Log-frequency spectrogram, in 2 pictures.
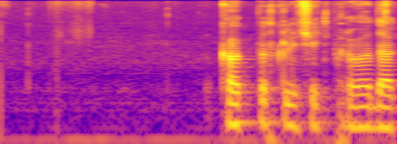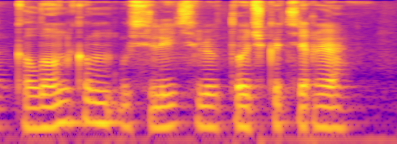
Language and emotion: Russian, neutral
